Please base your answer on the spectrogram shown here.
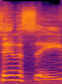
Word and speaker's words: Hennessee: do it again when your last name rhymes with Tennessee it's only fit yeah Chris uh Chris Hennessee from Tennessee absolutely glad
